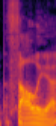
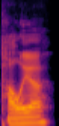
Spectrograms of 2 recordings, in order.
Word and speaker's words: Thalia: I kind of get that from Thalia as well, and some other, is it pronounced Talia? I don't remember. No, it's Thalia.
